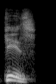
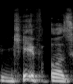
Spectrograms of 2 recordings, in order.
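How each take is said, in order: First: The words merge into one short syllable. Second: Both words are said fully as two syllables. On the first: "And that just becomes giz" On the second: "you'll often hear people say give us"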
